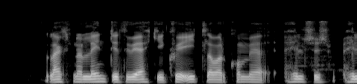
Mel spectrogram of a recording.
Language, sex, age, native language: Icelandic, male, 15, Icelandic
